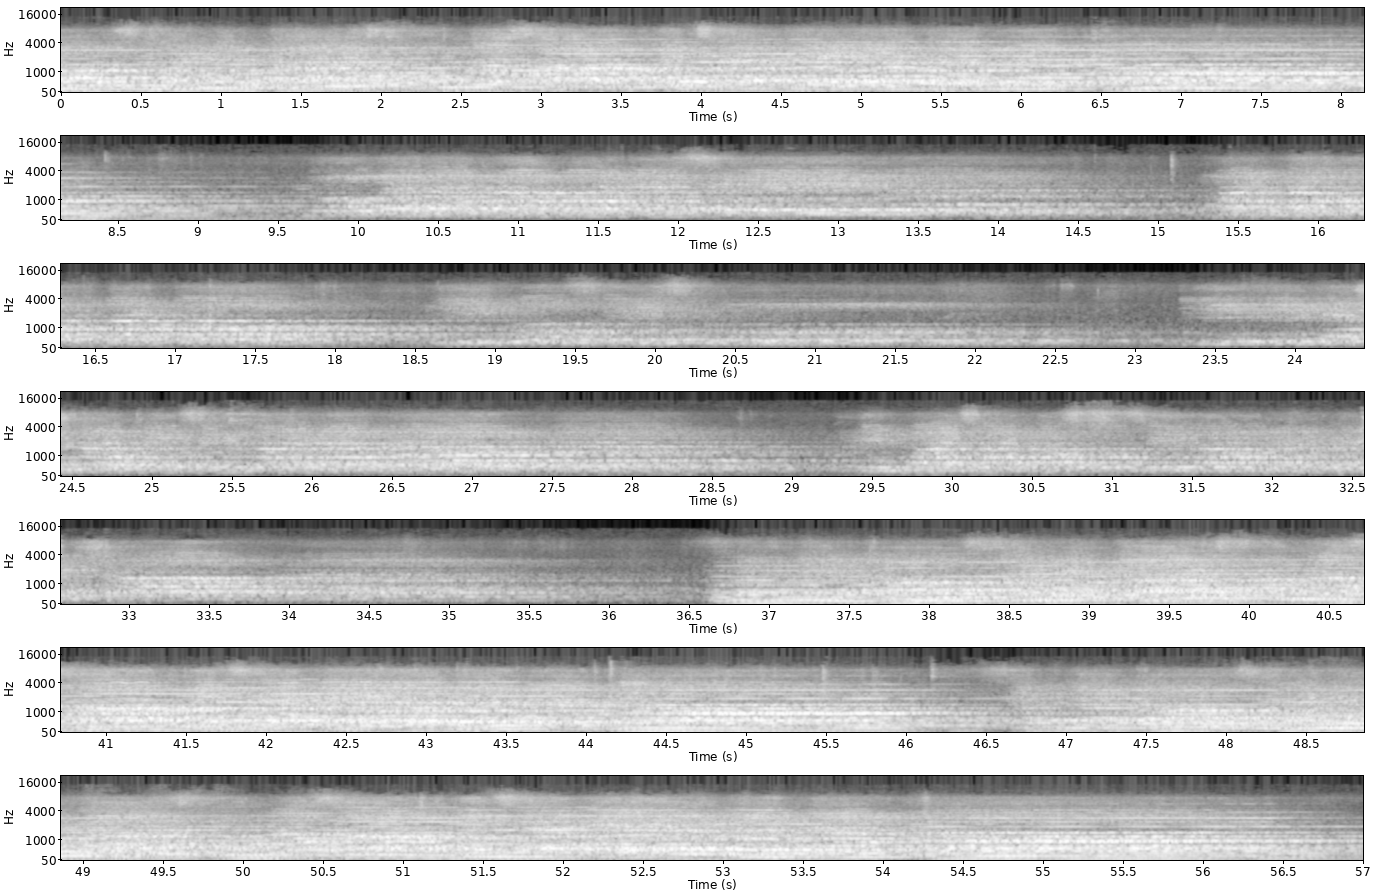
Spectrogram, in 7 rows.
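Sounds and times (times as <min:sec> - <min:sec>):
low sustained notes: 0:00.0 - 0:22.5, 0:36.0 - 0:57.0
choir singing: 0:00.0 - 0:57.0.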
